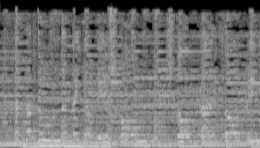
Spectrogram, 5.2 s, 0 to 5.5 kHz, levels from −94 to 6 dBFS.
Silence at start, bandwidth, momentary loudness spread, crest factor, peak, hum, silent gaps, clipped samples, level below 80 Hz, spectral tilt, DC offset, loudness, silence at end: 0 s; 5.4 kHz; 4 LU; 14 dB; -4 dBFS; none; none; under 0.1%; -40 dBFS; -7 dB/octave; under 0.1%; -18 LUFS; 0 s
